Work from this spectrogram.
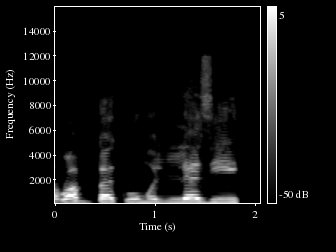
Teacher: را موٹا پڑھا جائے گا، تشدید ہے، با سے سختی سے جوڑا جائے گا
